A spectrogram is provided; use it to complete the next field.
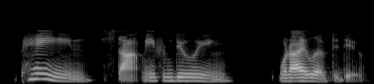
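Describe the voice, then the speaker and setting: A woman speaks at a very slow pace with an American accent. Her pitch is very deep and low. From Philadelphia, US. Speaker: Paralympic archer. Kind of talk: interview. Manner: halting, many repetitions.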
